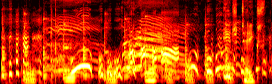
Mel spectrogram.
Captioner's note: giggles; madam gazelle laughing; children straining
